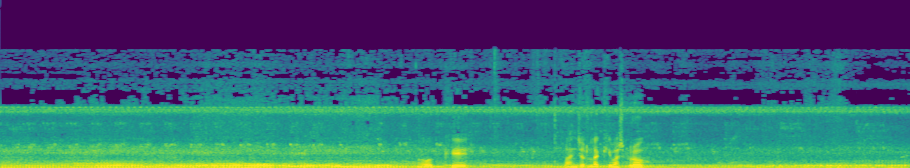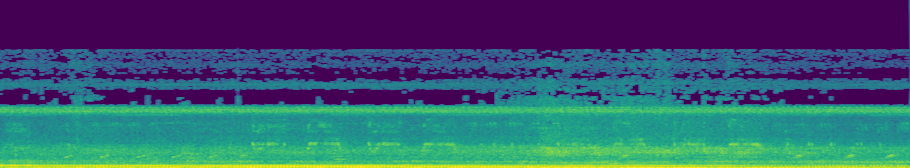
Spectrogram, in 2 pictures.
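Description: Leafy plants rustle as a man pushes through tall grass.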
